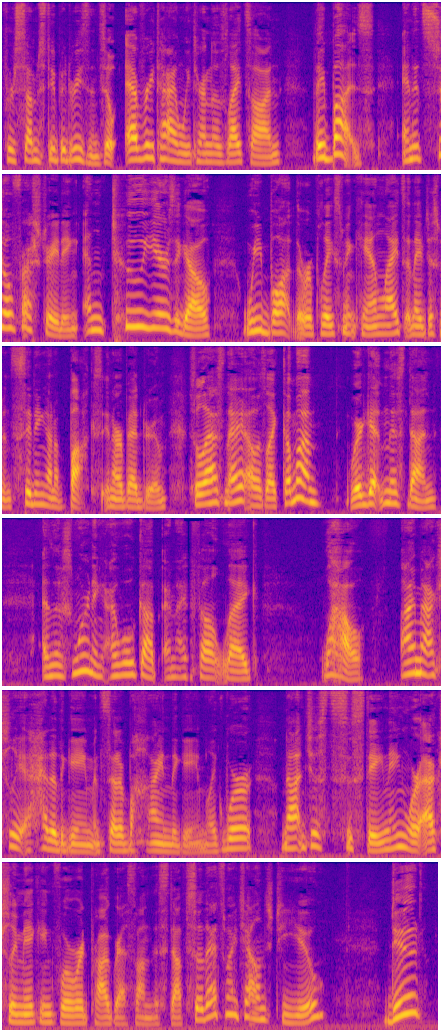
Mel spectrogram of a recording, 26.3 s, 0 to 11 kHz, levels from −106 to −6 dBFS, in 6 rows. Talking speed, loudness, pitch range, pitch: 210 wpm, -25 LUFS, 155-230 Hz, 195 Hz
